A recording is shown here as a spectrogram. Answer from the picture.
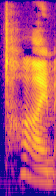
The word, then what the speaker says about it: Thyme: And Thyme is spelled T-H-Y-M-E. – Yes. – Right. – As opposed to T-I-M-E. – T-I-M-E. – Where there is no time, but there is plenty of time.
